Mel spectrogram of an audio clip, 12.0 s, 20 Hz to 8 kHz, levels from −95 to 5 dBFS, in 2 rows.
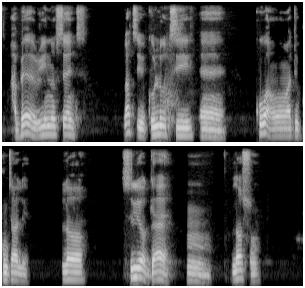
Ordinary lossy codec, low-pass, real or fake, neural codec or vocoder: none; 7.2 kHz; real; none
